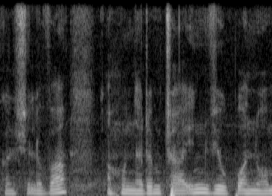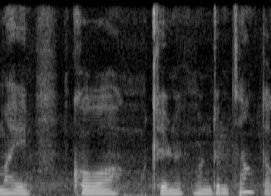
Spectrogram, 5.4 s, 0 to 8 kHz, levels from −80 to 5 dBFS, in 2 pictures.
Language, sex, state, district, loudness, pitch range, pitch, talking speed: Mizo, female, Mizoram, Aizawl, -24 LUFS, 130-145 Hz, 135 Hz, 220 wpm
